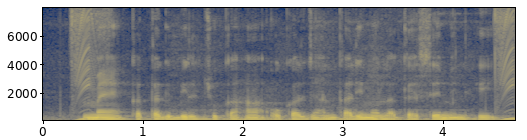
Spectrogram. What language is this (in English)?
Chhattisgarhi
